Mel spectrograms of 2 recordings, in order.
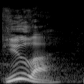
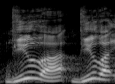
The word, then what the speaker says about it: Beulah: Beulah. Beulah is the pronunciation in Hebrew.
